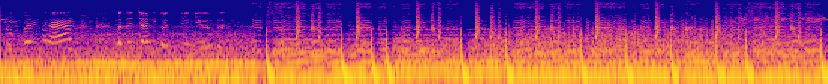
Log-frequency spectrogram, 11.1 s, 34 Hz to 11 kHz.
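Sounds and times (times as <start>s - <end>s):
woman speaking: 0.0s - 3.0s
car road and engine rumble: 0.0s - 11.0s.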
